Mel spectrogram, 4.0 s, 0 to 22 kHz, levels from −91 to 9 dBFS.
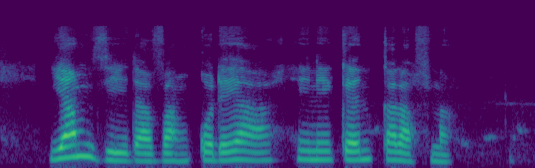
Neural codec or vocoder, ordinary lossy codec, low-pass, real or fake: vocoder, 44.1 kHz, 128 mel bands every 512 samples, BigVGAN v2; Opus, 16 kbps; 10.8 kHz; fake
